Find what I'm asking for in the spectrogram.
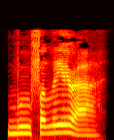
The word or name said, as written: mufulira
